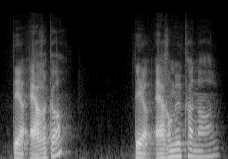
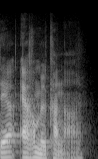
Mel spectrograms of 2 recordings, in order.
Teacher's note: ist es ein Ä, also ein geschlossenes E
